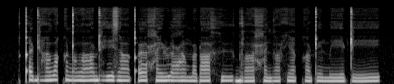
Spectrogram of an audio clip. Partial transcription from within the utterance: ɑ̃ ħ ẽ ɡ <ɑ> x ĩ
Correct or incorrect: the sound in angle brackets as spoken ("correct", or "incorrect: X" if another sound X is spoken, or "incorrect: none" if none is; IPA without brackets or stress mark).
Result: incorrect: ɑ̃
